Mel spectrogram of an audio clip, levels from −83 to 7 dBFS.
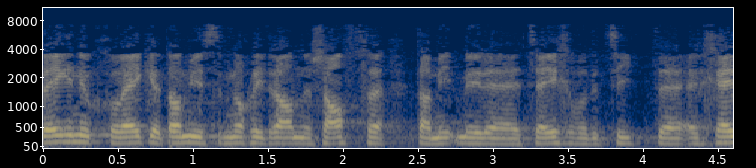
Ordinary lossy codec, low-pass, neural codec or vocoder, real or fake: MP3, 32 kbps; 7.2 kHz; none; real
